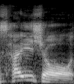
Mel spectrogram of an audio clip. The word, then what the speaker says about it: 宰相: 발음은 사이쇼, 재상의 제자, 사이쇼인데 많이 쓰진 않습니다.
